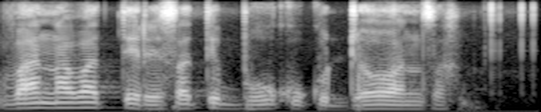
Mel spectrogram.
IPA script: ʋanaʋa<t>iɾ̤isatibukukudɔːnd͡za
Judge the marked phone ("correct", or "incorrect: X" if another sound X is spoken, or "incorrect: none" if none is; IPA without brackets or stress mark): correct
